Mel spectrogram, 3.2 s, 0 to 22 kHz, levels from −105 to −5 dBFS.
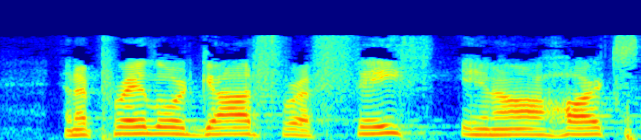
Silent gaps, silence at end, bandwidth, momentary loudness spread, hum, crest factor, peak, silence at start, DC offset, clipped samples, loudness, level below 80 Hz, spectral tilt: none; 0 s; 8 kHz; 8 LU; none; 16 dB; -12 dBFS; 0.3 s; under 0.1%; under 0.1%; -28 LUFS; -58 dBFS; -6 dB/octave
